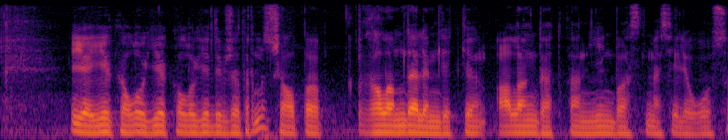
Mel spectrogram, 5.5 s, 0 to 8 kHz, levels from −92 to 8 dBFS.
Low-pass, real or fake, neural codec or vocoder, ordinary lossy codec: 7.2 kHz; real; none; none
